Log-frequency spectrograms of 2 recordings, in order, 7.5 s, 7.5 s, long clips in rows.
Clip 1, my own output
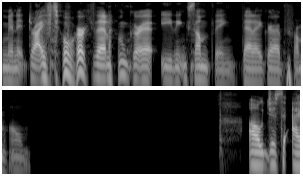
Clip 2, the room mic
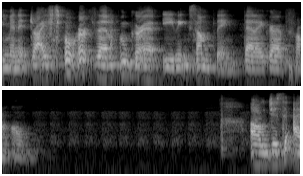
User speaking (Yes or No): No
